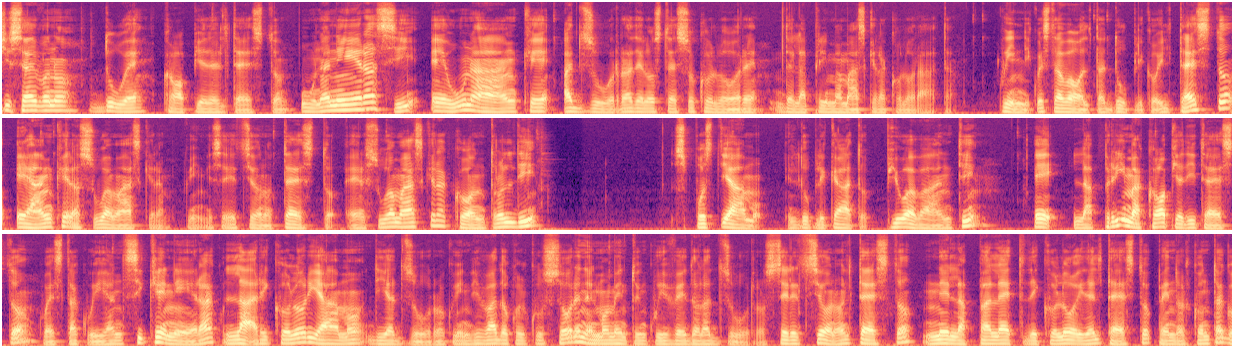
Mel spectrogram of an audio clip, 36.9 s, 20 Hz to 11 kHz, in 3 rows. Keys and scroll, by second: 17.6 super+d.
